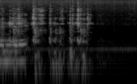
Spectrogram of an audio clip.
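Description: A spatula stirring and scraping thick masala paste around a non-stick kadai in a few quick strokes, quieter after about a second and a half. The masala is being fried until the oil separates.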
